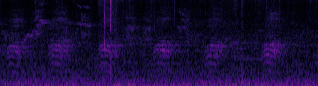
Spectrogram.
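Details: A rainbow lorikeet in south east Queensland, Australia, uttering a series of grating, arched screeches roughly every three quarters of a second, steady and evenly spaced, over low background rumble.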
